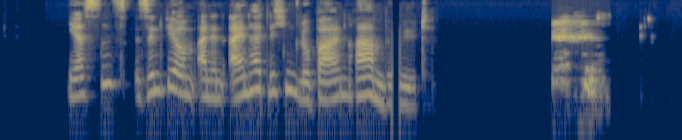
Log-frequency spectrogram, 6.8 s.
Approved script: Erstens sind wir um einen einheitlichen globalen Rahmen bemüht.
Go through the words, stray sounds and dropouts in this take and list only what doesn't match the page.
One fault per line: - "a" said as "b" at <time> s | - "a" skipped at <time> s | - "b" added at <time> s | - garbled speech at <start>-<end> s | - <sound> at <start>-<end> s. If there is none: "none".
- dropout at 3.9-4.0 s
- laugh at 5.5-6.1 s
